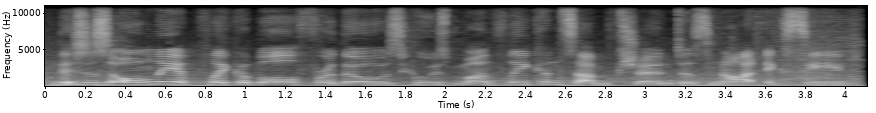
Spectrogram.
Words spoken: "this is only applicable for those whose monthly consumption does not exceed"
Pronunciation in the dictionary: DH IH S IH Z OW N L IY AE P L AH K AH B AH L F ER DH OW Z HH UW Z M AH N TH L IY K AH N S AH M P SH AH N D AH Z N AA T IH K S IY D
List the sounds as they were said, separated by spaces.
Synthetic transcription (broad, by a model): DH IH S IH Z OW N L IY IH P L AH K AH B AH L F ER DH OW Z HH UW Z M AH N TH L IY K AH N S AH M P SH AH N D AH Z N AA T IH K S IY D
